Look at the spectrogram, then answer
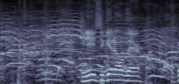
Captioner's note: crowd cheering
